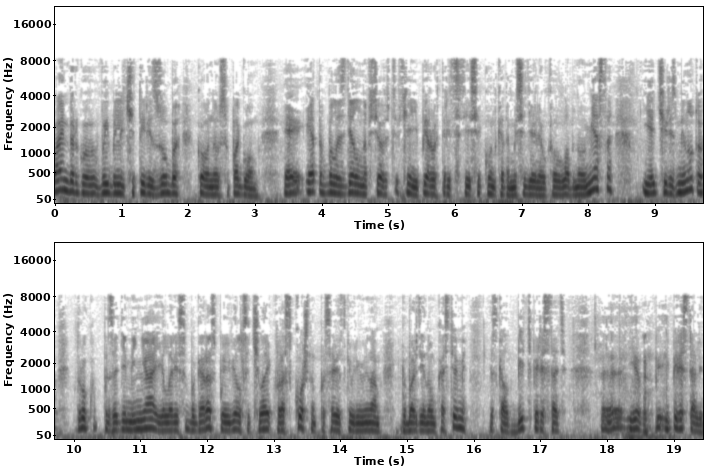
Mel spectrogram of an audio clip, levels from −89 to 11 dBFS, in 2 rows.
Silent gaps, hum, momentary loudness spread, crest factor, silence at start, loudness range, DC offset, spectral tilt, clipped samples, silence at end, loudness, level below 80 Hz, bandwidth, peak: none; none; 7 LU; 12 dB; 0 s; 2 LU; under 0.1%; -6.5 dB/octave; under 0.1%; 0 s; -13 LUFS; -32 dBFS; 8.8 kHz; 0 dBFS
